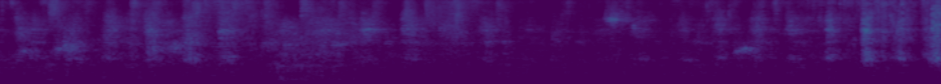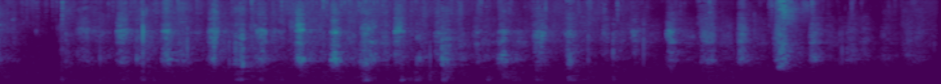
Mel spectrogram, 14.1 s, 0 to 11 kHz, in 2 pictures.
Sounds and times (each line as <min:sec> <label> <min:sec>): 0:05.3 Chihuahua playing and barking 0:14.1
